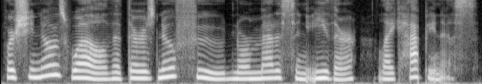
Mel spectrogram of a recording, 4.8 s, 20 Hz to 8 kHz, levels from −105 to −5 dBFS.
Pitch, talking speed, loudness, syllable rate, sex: 240 Hz, 175 wpm, -16 LUFS, 4.6 syllables/s, female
